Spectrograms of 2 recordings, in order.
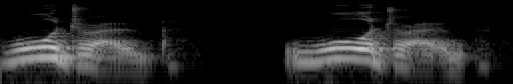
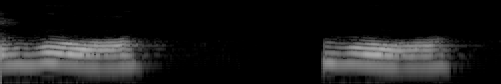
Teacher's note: we tend to drop the r sound especially when there's a consonant after it so the first r you can forget about and instead just lengthen the vowel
